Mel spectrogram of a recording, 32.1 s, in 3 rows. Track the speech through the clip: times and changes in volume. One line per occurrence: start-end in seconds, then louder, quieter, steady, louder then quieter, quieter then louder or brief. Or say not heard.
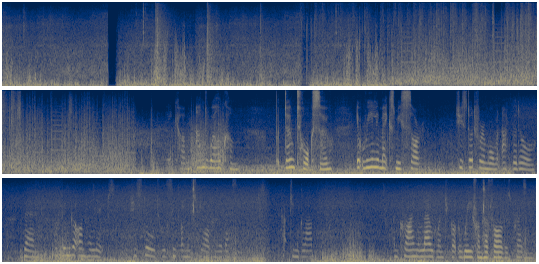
14.0-19.1 quieter then louder
19.8-27.8 quieter
29.2-32.0 brief.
